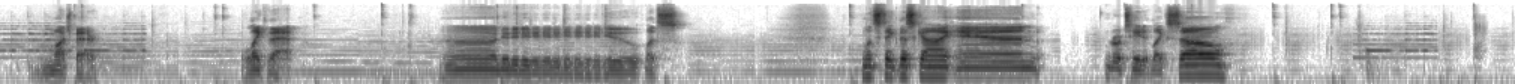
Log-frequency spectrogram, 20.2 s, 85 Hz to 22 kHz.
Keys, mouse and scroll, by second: 0.9 click, 1.8 space, 2.9-4.1 right drag, 4.1 click, 7.3 KP_0, 8.8-11.3 drag, 13.5-14.9 drag, 15.8-16.9 drag, 17.7 click, 17.9 space, 19.6-20.2 drag, 19.6 space.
